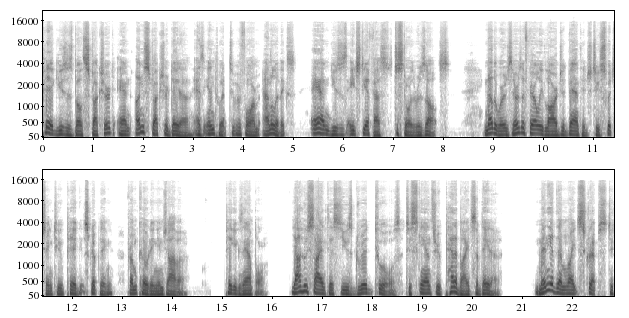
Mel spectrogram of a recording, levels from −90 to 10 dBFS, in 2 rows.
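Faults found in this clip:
Corrupt frame decoded: short glitches at 3.60–3.65 s, 10.10–10.13 s and 17.55–17.59 s, each spanning a few codec frames. The decoder played damaged frames as misplaced spectral energy rather than concealment smear.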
